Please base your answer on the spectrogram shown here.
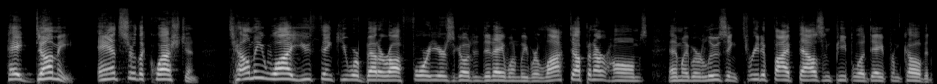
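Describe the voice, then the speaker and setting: A man's voice: high-pitched, a bit bright, smooth, no room sound, studio quality. A man hosting a political call-in radio show, scolding and sarcastic as he argues. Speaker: radio talk show host.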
